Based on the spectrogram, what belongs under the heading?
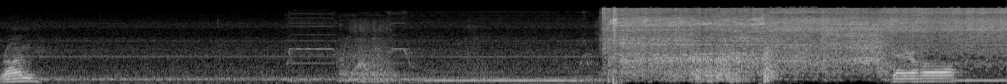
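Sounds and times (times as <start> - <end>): brief electronic tone: 2.9 - 4.4
plasma torch hissing: 6.0 - 10.0.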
